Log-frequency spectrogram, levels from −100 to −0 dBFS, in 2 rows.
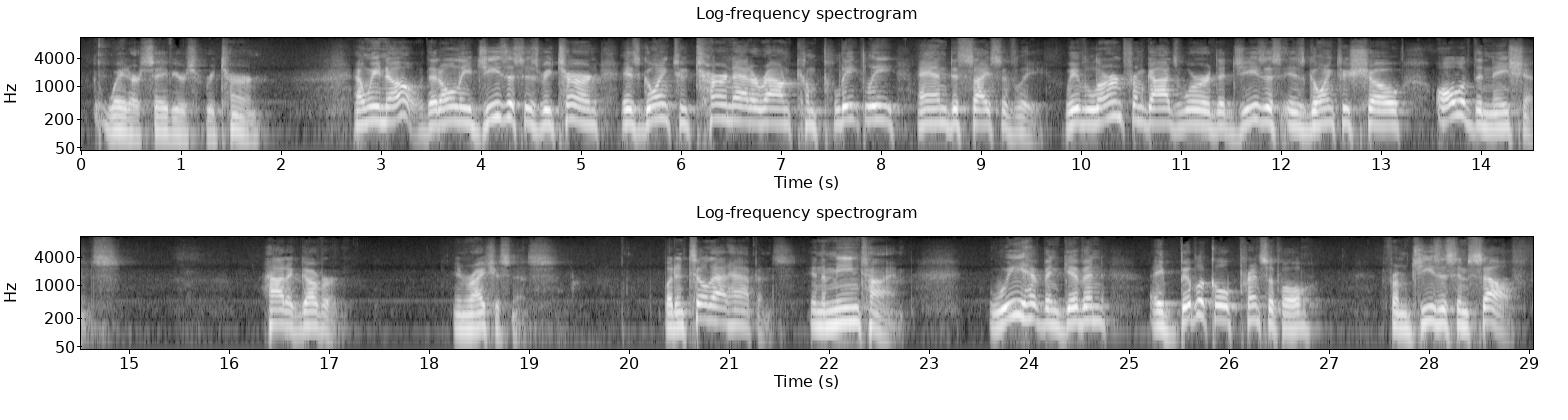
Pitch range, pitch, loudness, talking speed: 125-170 Hz, 155 Hz, -14 LUFS, 120 wpm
